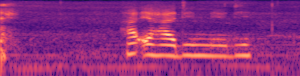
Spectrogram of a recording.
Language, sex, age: Southern Sotho, female, 19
